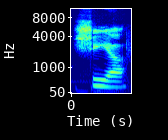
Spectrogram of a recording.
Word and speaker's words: shea: so funny is that I didn't even say it right in any of the versions I said it it's literally sheia butter why do I have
